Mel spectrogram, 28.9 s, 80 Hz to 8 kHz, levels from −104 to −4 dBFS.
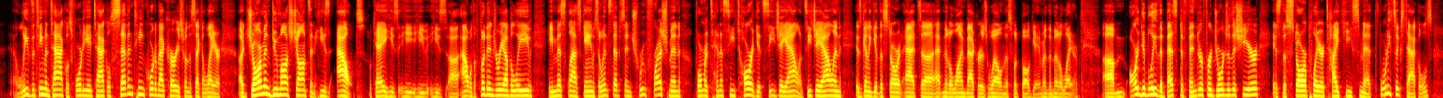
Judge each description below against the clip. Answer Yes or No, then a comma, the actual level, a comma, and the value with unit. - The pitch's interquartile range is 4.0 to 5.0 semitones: Yes, average, 4.7 semitones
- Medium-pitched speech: Yes, medium, 145 Hz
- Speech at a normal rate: Yes, average, 185 wpm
